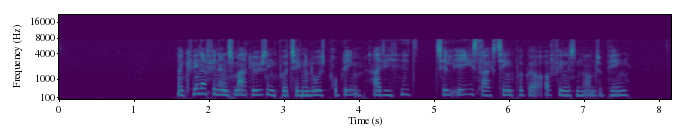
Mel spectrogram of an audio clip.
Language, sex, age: Danish, female, 31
